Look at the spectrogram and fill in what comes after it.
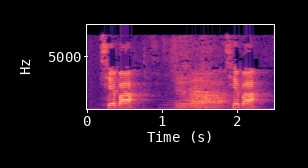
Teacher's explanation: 都是第一音节的降调变成了平调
